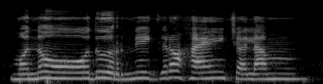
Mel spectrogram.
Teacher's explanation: त्याच्या पुढे च आहे ना, म्हणून त्या अनुस्वाराचा उच्चार य सारखा होतो.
